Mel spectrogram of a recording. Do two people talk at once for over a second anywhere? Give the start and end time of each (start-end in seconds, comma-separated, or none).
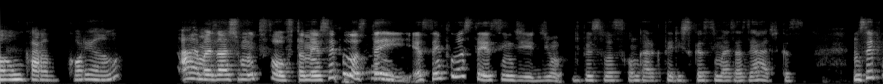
none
